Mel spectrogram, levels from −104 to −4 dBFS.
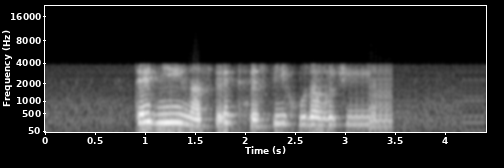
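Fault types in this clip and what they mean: GSM full-rate codec: Throughout the clip the speech carries the buzzy, gravelly texture of the original GSM coder, which rebuilds the voice from a vocal-tract filter excited by a sparse, regularly spaced pulse train. The damage is plainly audible here. The line band runs from 200 Hz to 3.7 kHz, so there is no low bass and nothing of the upper sibilance, and the 13 kbps rate leaves little room to carry fine detail.
lost GSM frames: When frames fail, the decoder keeps reusing the last good frame's parameters, so the gap sounds like a short rough, metallic ring instead of silence. Here it happens twice. The first loss runs from 1.72 to 1.81 s, right after "dni nas", and bridges about 60 ms. The second, at 3.22 to 3.25 s, covers about 20 ms and falls within the buzzy stretch that starts at 3.04 s.
robotic sound from repeated short buffers: From 3.04 s to the end at 4.40 s the speech turns into a rigid, metallic drone that still roughly tracks the syllables. 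A fixed 50 Hz buzz runs through it, which fits a 20 ms stretch of audio being looped when fresh data fails to arrive in time. Most of the segment, roughly two thirds or more, is repeated material and not new sound. Late buffer delivery is the likely cause.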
